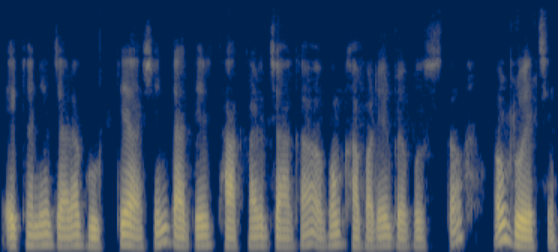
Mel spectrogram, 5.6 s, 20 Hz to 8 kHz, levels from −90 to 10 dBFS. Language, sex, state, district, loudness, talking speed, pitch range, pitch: Bengali, male, West Bengal, North 24 Parganas, -23 LUFS, 130 wpm, 100-115 Hz, 105 Hz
